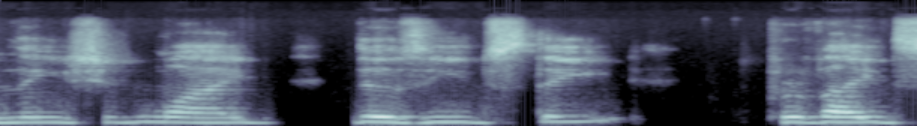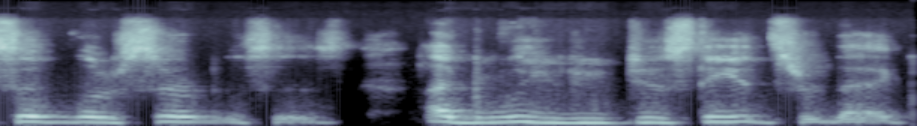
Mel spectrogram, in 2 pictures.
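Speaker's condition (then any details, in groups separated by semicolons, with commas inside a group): Cerebral palsy; present from birth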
